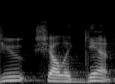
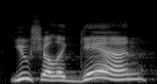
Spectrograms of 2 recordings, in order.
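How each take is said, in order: First: Said in the usual way. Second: "again" drawn out slowly and raised in pitch; stress on again. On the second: Real, not acted. Preacher has listeners underline the word, stressing "again" slowly and higher. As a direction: lean long and high on the word "again". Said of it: "underline that word again".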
